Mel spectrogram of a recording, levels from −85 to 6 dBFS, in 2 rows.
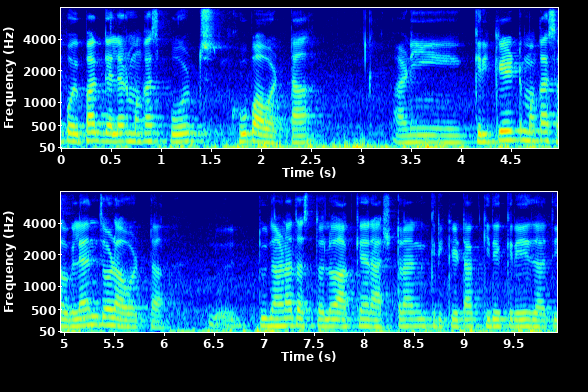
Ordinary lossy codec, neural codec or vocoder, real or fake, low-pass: none; none; real; none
